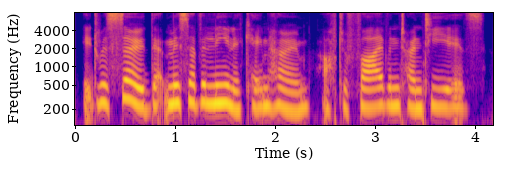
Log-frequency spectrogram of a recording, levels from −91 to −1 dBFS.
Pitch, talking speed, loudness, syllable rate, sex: 225 Hz, 185 wpm, -16 LUFS, 4.7 syllables/s, female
